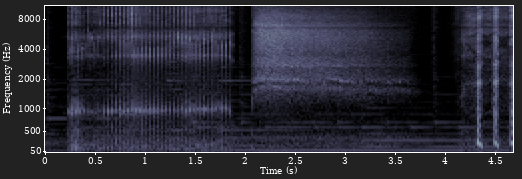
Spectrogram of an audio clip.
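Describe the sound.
A voice mimics snoring: a long, rattling inhale followed by a breathy, whistling exhale, then three quick, sharp vocal pops at the end.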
